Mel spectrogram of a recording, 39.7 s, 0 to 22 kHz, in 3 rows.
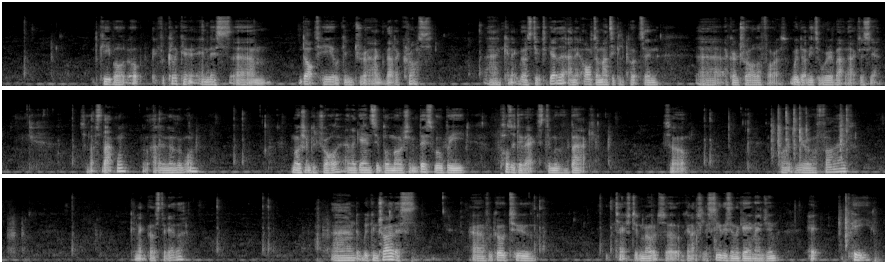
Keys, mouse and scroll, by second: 0.4-2.4 drag, 3.9-5.8 drag, 14.3-17.3 drag, 23.8-25.7 drag, 27.6-29.4 drag, 30.5-32.4 drag, 35.7-36.0 drag, 39.1 p.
